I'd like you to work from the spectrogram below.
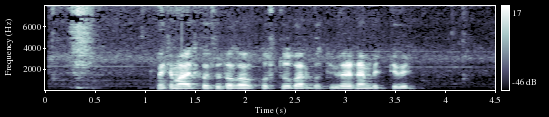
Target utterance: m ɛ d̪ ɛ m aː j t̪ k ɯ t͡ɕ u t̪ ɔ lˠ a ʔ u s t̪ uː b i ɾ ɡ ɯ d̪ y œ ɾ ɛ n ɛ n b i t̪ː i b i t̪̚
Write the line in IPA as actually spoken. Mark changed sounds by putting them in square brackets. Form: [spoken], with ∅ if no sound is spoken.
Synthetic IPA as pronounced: m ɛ [t̪] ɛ m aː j t̪ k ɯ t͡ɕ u t̪ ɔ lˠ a [k] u s t̪ uː b [a] ɾ [b] ɯ [t̪] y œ ɾ ɛ n ɛ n b i t̪ː i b i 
